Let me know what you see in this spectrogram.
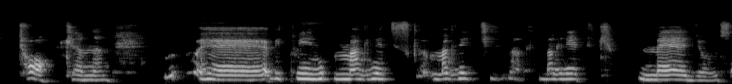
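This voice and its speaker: Very slowly, a woman speaks at a high pitch with fairly even intonation. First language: non-English. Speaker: course participant. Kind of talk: question in discussion. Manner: halting.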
